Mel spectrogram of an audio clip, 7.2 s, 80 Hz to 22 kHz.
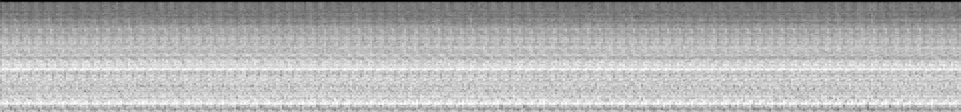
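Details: Freshly built P7100 P-pump for a 600hp 24v Cummins on the test bench after balancing cylinder volumes; steady even drone with constant high whine, no knocks or misses, plungers flowing balanced, healthy pump.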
